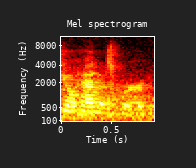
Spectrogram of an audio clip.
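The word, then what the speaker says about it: Johannisberg: J is pronounced like a Y. Think of Jarlsberg cheese. So it's Schloss Johannesburg.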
